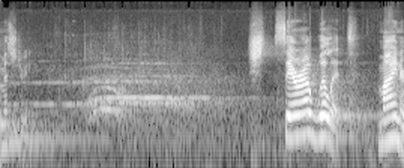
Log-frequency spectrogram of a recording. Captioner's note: applause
